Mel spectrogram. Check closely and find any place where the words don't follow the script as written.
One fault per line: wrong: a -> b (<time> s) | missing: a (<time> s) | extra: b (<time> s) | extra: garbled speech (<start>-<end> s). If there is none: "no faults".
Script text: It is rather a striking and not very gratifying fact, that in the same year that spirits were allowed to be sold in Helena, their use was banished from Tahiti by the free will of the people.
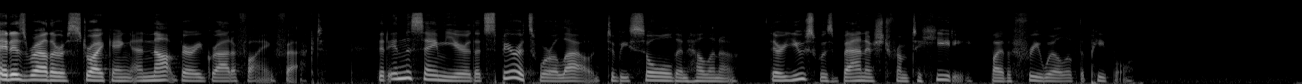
no faults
